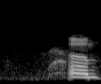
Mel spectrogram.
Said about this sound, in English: It's just a little doggy. He's tiny. Hi, doggy.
